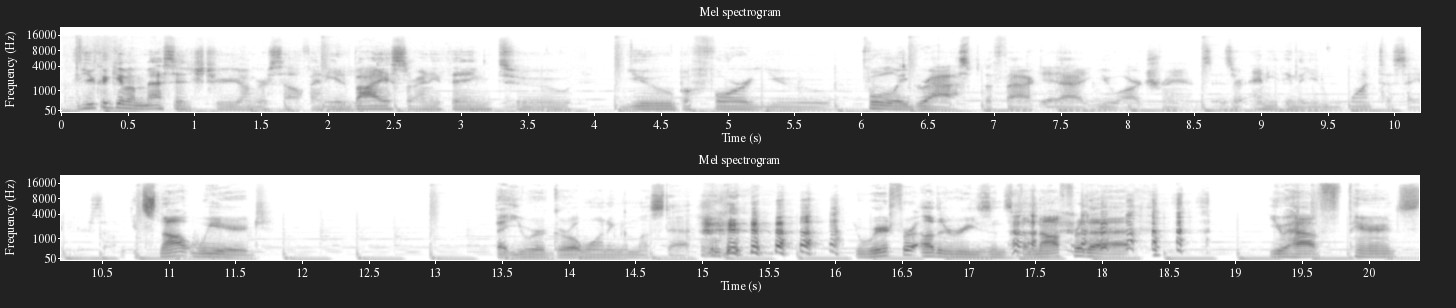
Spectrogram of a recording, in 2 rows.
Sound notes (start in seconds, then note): 15.0 laughs; 17.3 laughs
